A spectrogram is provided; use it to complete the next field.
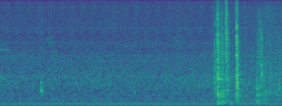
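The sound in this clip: A car door opening and thumping as someone gets out of a car: a few sharp knocks and clunks near the end, after a long stretch of steady low engine hum.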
